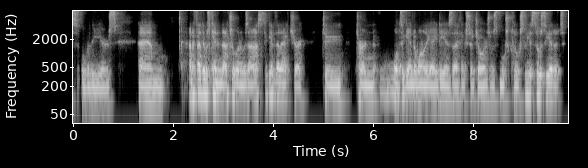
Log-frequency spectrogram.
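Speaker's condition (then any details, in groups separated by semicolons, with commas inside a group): No condition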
